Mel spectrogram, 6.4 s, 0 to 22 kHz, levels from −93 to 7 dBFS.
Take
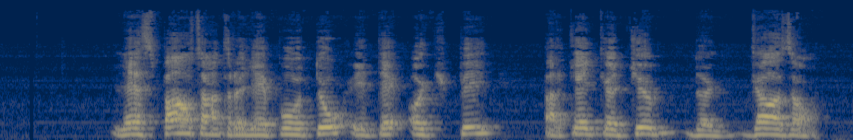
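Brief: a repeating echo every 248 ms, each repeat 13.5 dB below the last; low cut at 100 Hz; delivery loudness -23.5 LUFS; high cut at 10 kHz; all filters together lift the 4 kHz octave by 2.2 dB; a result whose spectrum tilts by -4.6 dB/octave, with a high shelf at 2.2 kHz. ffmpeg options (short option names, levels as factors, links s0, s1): -af "highpass=100,lowpass=10000,highshelf=f=2200:g=-6.5,equalizer=f=4000:t=o:g=8.5,aecho=1:1:248|496:0.211|0.0444,volume=1.88"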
